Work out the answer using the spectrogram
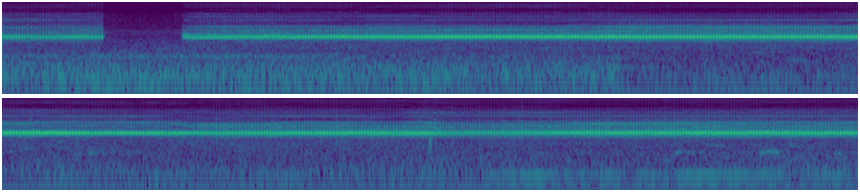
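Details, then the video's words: Loud, sustained pulsed trill from a tiny frog, heard while walking home. The buzzy note holds one level pitch for over ten seconds, broken only by a short gap near the start, with faint low background rumble. "Tiny frog with a loud throat"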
